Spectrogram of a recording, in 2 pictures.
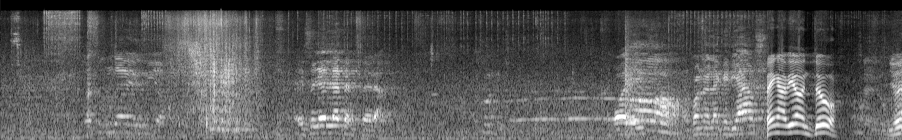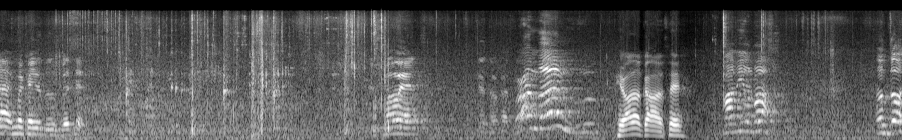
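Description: Young men talk and shout with animation close by, outdoors.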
